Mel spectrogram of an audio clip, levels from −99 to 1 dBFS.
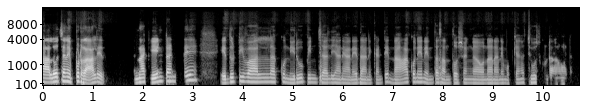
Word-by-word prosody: ఆలోచన 170 +4 +7
ఎప్పుడు 180 +2 +4
రాలేదు. 135 -2 +4 0.7
నాకేంటంటే 175 +5 +3 0.7
ఎదుటి 160 +7 -2
వాళ్ళకు 155 0 0
నిరూపించాలి 140 -1 -5
అని 125 0 -7
అనే 115 +1 -5
దానికంటే 120 +3 -8 0.2
నాకు 140 +6 -2
నేను 150 -1 -4
ఎంత 125 +3 -9
సంతోషంగా 120 0 -6
ఉన్నానని 115 0 -6
ముఖ్యంగా 125 +4 -10
చూసుకుంటాననమాట. 105 -6 -8
135 Hz, 95 wpm, -22 LUFS, 120-155 Hz, 0.7 s, ఆలోచన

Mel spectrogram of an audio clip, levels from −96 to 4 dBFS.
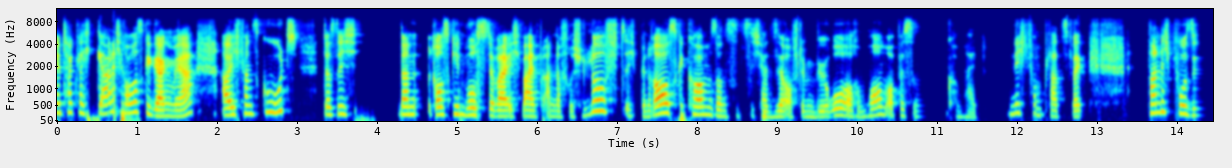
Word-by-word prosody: dem 280 - +3
Tag 290 0 -4
vielleicht 275 -2 -5
gar 255 -1 +3
nicht - - 0
rausgegangen 250 - +5
wäre, 180 +2 +6 0.3
aber 210 +1 +6
ich 220 - -3
fand's 255 -2 -6
gut, 305 +3 -2 0.4
dass 225 0 -3
ich 245 -1 -2 0.5
dann 230 -1 +2 0.2
rausgehen 230 +1 +1
musste, 210 -2 -1
weil 180 0 +8
ich 180 - -6
war - - +4
einfach 180 0 +4
an - - -9
der 165 - -7
frischen 170 +5 -6
Luft, 330 +2 +1
ich 180 - -12
bin 170 - -11
rausgekommen, 230 -2 +4
sonst 180 -4 -8
sitze 175 +1 -17
ich 180 - -6
halt 165 -2 -7
sehr 165 0 -2
oft - - -7
im 160 -1 -13
Büro, 165 +6 -4
auch 175 -3 -3
im 160 +2 -17
Homeoffice 195 -2 -4
und 165 - -25 0.3
komme 160 0 -20
halt - - -18 0.4
nicht 270 +3 -6
vom 235 -6 -14
Platz 175 -5 -8
weg. 170 +1 0 0.8
Fand 275 +3 +4
ich 310 - -3
posi 210 -6 -4
210 Hz, 200 wpm, -27 LUFS, 180-255 Hz, 0.8 s, weil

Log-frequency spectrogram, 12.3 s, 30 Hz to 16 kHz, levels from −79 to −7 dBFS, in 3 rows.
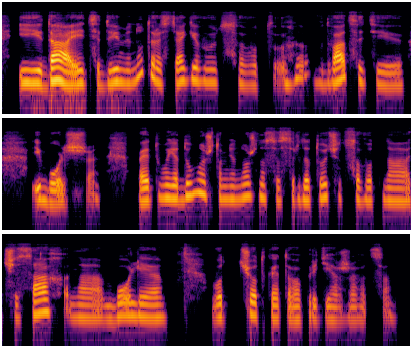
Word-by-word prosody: И 180 -1 +3
да, 200 +7 +10
эти 170 -1 +2
2 170 +4 +1
минуты 185 - -3
растягиваются 185 -2 -2
вот, 155 0 -10
ага, 185 +6 -6
в 175 -1 -14
20 185 +1 +3
и 155 -1 -5 0.4
и - - 0
больше. 145 -4 0 0.4
Поэтому 160 +5 +1
я 180 -1 +3
думаю, 225 +6 +1
что 195 - -1
мне 175 0 -4
нужно 200 +2 -2
сосредоточиться 170 +2 -3
вот 160 -1 -5
на 160 -1 -3
часах, 185 +6 +2
на 155 -1 -4
более 155 +1 -1 0.5
вот 160 0 -1
чётко 165 -4 +1
этого 140 -1 -3
придерживаться. 135 +1 -8
170 Hz, 140 wpm, -24 LUFS, 155-185 Hz, 0.5 s, да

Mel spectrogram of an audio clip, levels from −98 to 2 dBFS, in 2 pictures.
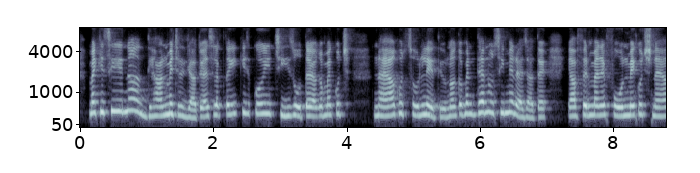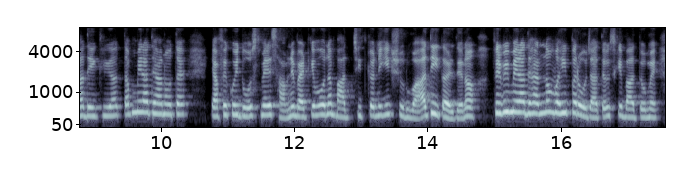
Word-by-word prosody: मैं 315 0 +5
किसी 345 +2 +3
ना 370 -1 +2
ध्यान 240 +1 0
में 290 - +6
चली 255 -3 -3
जाती 205 0 -1
हूँ, 220 - +2
ऐसा 250 +3 -1
लगता 265 +1 -1
है 275 - +1
कि 295 - -4
किसी 305 -2 -2
कोई 290 0 +1
चीज़ 250 -2 -1
होता 240 0 +2
है 240 - +5
अगर 235 +2 -1
मैं 265 0 0
कुछ 285 0 -4 0.4
नया 245 0 +3
कुछ 295 -2 -2
सुन 260 -2 -1
लेती 240 -5 +2
हूँ 210 +1 -4
ना 235 +1 0
तो 275 +2 -1
मेरा 290 -1 0
ध्यान 320 +3 +3
उसी 315 0 -1
में 320 0 +2
रह 220 -6 +2
जाता 205 0 -3
है। 210 0 -3 0.3
या 235 - +4
फिर 250 +2 +3
मैंने 255 0 +3
फ़ोन 250 -2 +1
में 255 0 +6
कुछ 270 -2 0
नया 235 0 0
देख 230 -1 -2
लिया 240 +1 -3
तब 275 +4 -3
मेरा 330 0 +1
ध्यान 290 -2 -1
होता 280 +1 -1
है। 275 0 -6 0.4
या 230 - +2
फिर 260 +3 -1
कोई 265 0 -1
दोस्त 230 0 -2
मेरे 260 0 +2
सामने 230 -1 -3
बैठ 215 -2 0
के 255 - +1
वो 265 +1 +2
ना 285 +1 0
बातचीत 210 +2 -6
करने 250 0 -1
की 275 +2 -3
शुरुआत 230 +1 -1
ही 290 -3 +5
कर 195 -7 +3
दे 180 0 -1
ना 230 +2 +1 0.3
फिर 305 -1 +4
भी 340 0 +6
मेरा 330 -1 +5
ध्यान 300 -1 +1
ना 335 - +1
वहीं 310 0 +3
पर 305 -3 +3
हो 240 -4 +3
जाता 205 -1 -2
है - - -1
उसकी 240 +1 -5
बातों 205 -2 -3
में। 200 -1 -2
255 Hz, 270 wpm, -22 LUFS, 230-290 Hz, 0.4 s, में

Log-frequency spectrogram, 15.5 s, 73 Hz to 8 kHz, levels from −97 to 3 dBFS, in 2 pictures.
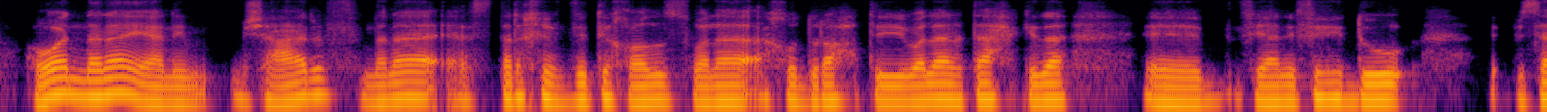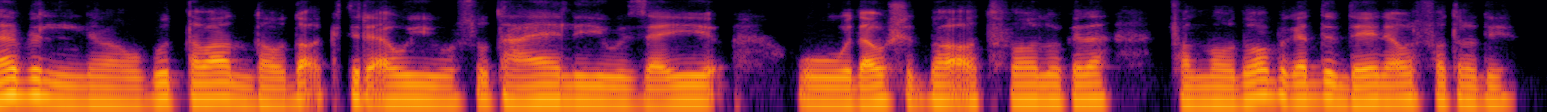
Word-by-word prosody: هو 150 - +5
إن 145 -2 +1
أنا 155 +3 +4
يعني 110 -4 -1
مش 120 -3 -8
عارف 135 +6 -2
إن 115 - -5
أنا 125 0 0
أسترخي 125 +3 -2
في 110 - -6
بيتي 120 +3 -1
خالص 115 -1 -1
ولا 115 +3 +1
آخُد 115 -4 -4
راحتي 115 -1 -1
ولا 115 +2 +3
أرتاح 120 0 -1
كده، 120 +1 +1 0.4
آآ 105 -1 +1 0.2
يعني 115 0 +1
في 125 +3 -1
هدوء 120 0 +2 0.5
بسبب 140 +6 +4
اللي 115 -5 +1
موجود 105 +3 0
طبعًا 120 +1 +4
ضوضاء 105 0 -1
كتير 130 - -1
أوي 115 0 +2
وصوت 110 +2 -5
عالي 115 0 +1
وزعيق 105 +2 0 0.4
ودوشة 105 +2 +2
بقى 115 +1 +1
أطفال 115 0 -1
وكده، 115 +1 0 0.3
فالموضوع 105 +5 +1
بجد 125 -2 +1
مضايقني 115 0 +2
أوي 115 - +2
الفترة 115 -1 -3
دي. 110 +2 -5
115 Hz, 165 wpm, -23 LUFS, 110-120 Hz, 0.5 s, هو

